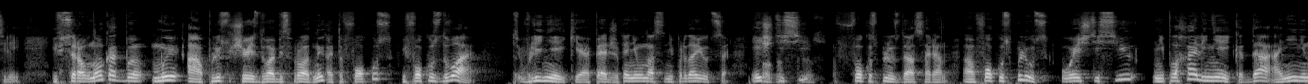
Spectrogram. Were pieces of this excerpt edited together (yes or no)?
yes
